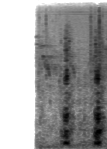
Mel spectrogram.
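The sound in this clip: Pig oinks from a herd of specially trained hogs: two short grunting oinks, the second slightly stronger, sounding alone after a moment of silence.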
